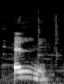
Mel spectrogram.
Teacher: A ㄹ that is used as a final consonant, and then followed by another consonant should be pronounced as an /L/.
